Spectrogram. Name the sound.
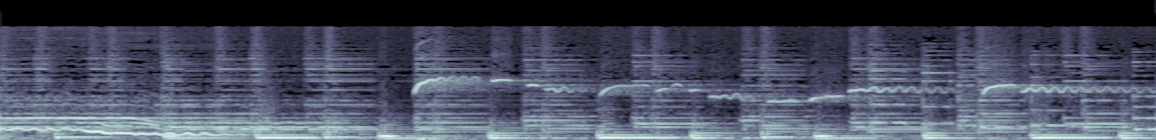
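whistling a tune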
